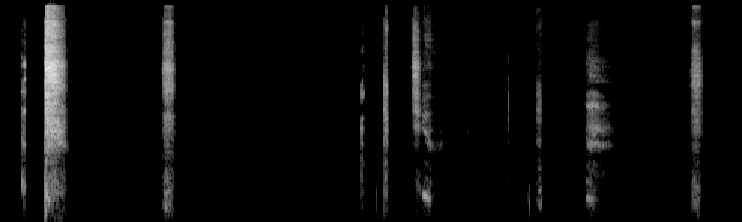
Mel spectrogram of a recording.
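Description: A run of sharp, hissing sneeze bursts, about eight in ten seconds, with quiet gaps between them: a sneezing fit.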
